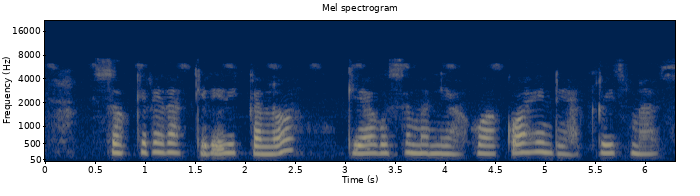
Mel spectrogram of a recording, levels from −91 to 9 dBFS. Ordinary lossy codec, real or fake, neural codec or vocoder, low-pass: AAC, 32 kbps; fake; vocoder, 44.1 kHz, 128 mel bands, Pupu-Vocoder; 7.2 kHz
